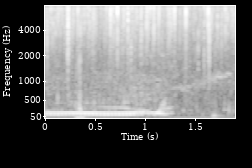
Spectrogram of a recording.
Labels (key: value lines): label: biophony
recorder: SoundTrap 300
